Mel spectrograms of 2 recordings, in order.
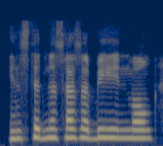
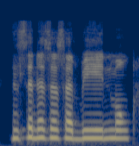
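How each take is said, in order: Both takes have the same delivery.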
